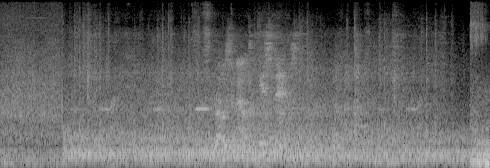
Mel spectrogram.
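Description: A train rumbles along its track.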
